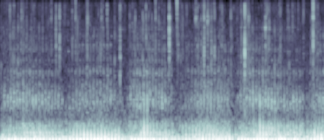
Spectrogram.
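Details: Low rumbling cat purr with uneven breath pulses, partly masked by a busy crackling fireplace with sharp pops.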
